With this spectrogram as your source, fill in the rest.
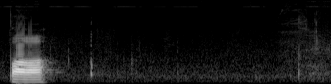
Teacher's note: طا موٹا ہے، اگلے اوپر والے دانت جو ہیں اس کے پیچھے لایا جاتا ہے اور اوپر کی طرف اس کو لگایا جاتا ہے، پھر اس کا صحیح تلفظ ہوتا ہے طا۔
